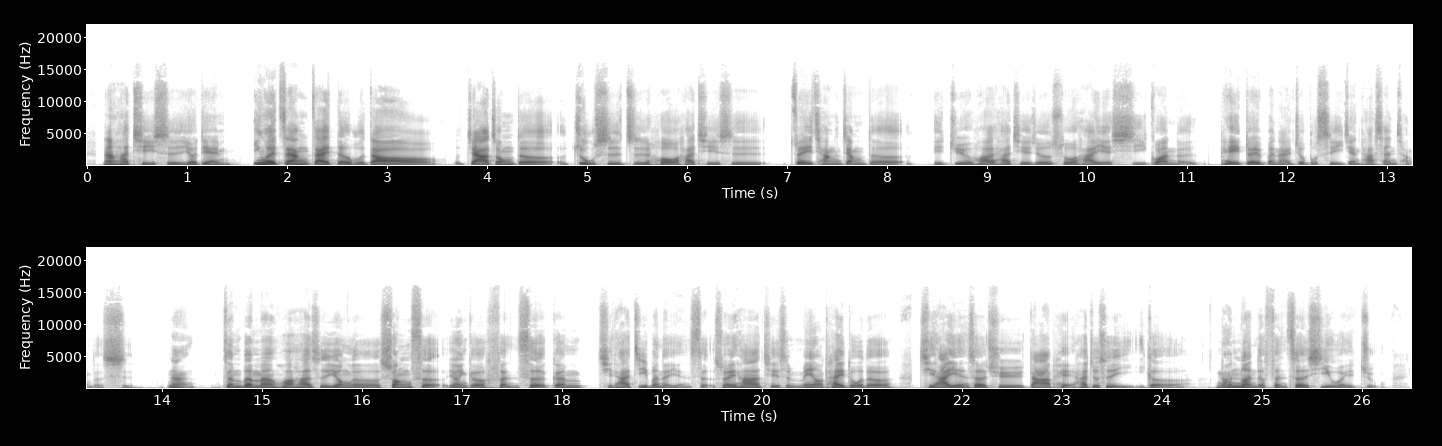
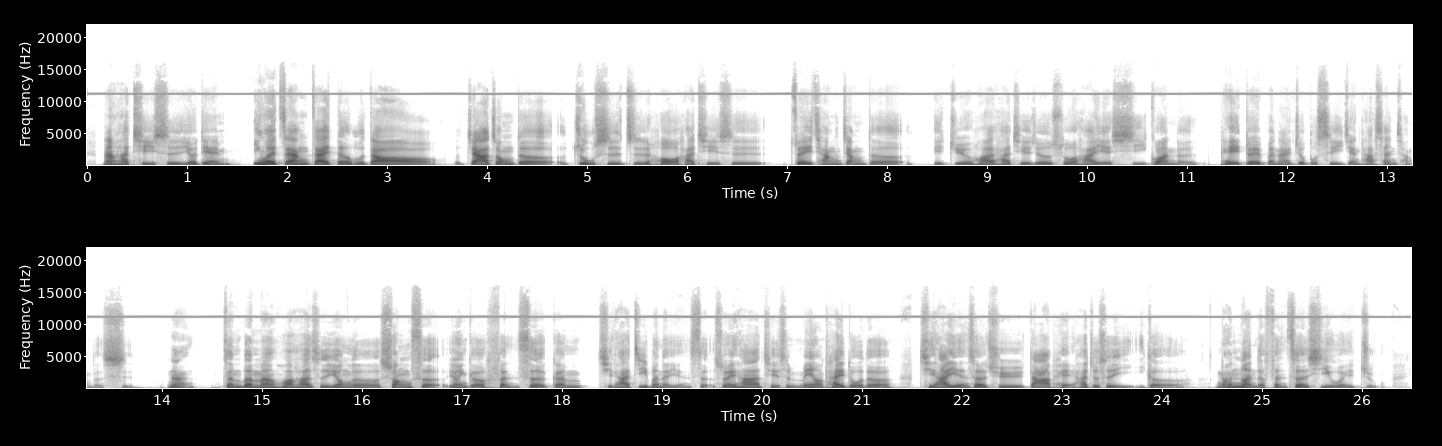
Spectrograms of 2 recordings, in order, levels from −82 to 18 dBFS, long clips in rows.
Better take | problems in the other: first | high-pitched whine; noticeable; throughout; 11 kHz, 15 dB below the speech

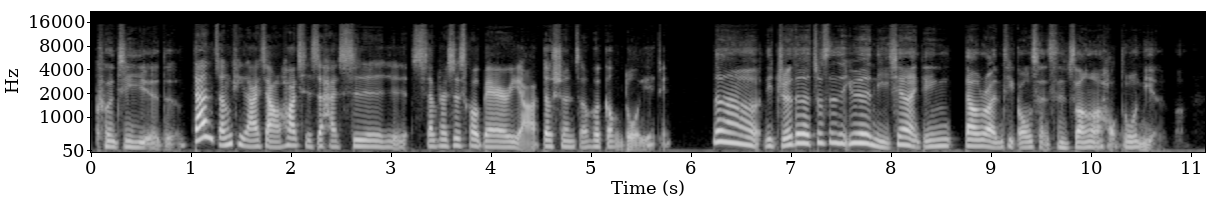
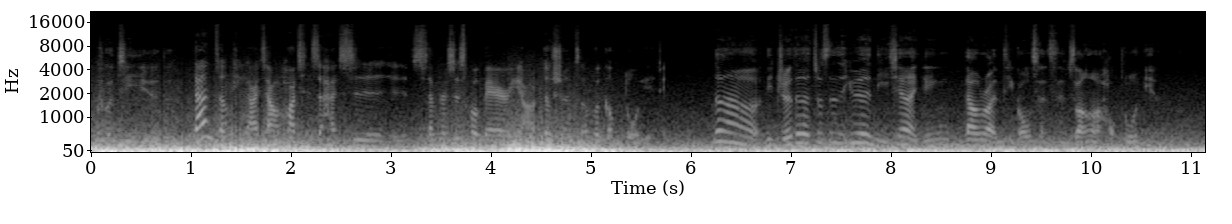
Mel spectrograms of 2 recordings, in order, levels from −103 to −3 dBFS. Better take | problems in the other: first | wind noise on the microphone; heavy; 3 dB above the speech

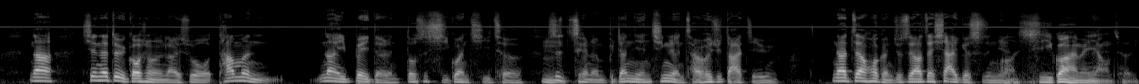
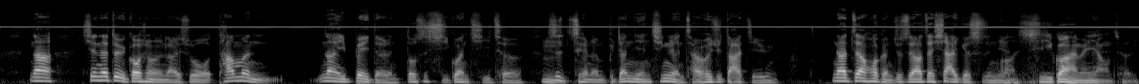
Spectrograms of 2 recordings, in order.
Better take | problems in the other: first | high-pitched whine; loud; throughout; 6 kHz, 9 dB below the speech; faint in the first

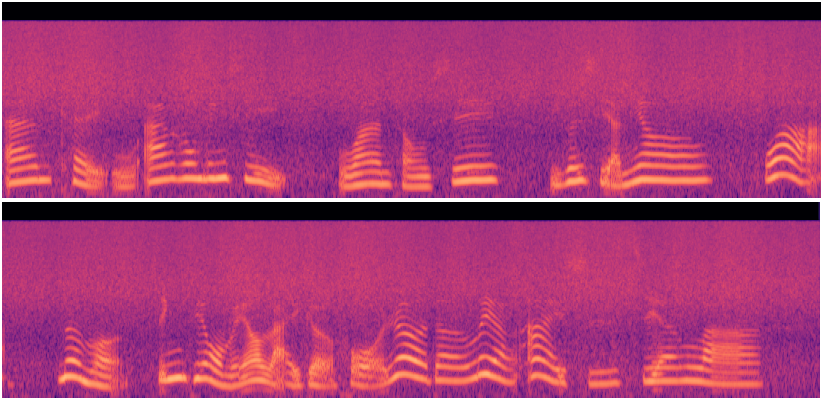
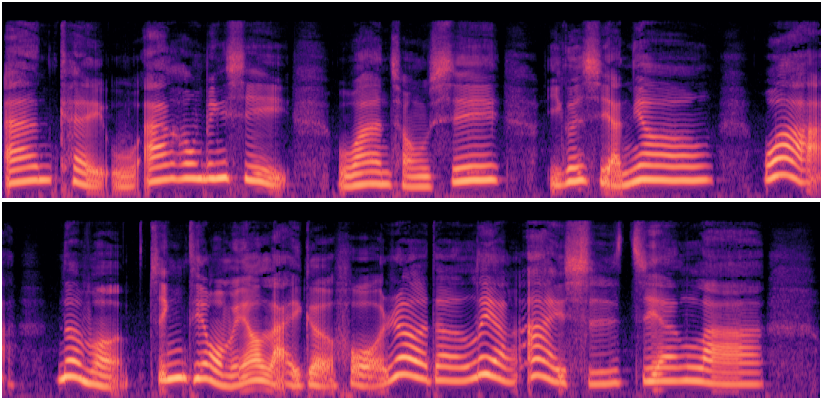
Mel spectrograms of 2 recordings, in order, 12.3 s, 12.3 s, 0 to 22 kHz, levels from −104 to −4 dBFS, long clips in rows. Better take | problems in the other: second | hiss; loud; throughout; 3 dB below the speech

